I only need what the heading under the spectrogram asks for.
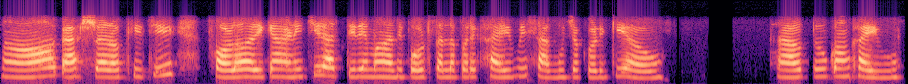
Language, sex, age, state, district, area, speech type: Odia, female, 18-30, Odisha, Cuttack, urban, conversation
